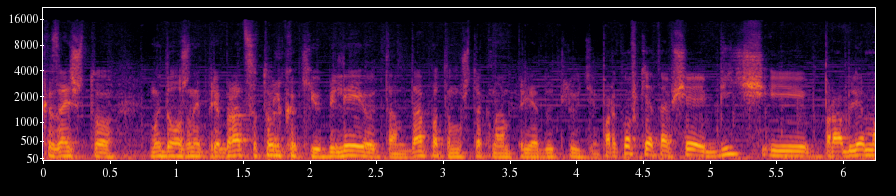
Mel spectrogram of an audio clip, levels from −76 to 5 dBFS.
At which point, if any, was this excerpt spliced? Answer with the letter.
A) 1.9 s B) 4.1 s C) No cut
B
